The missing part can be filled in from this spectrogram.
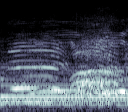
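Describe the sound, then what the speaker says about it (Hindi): A large crowd gathered at Jai Stambh Chowk in Raipur chants and cheers together, a loud sustained wash of many voices in unison. "यहाँ पे देखिए भारी भीड़ पहुंची हुई है"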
